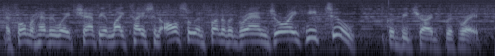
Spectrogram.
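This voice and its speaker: A man reading a TV newscast promo as the anchor, in a steady, measured way, heard from a worn VHS tape copy. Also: a little high, lo-fi sound, over music. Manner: steady, measured newsreader delivery. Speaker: TV news anchor.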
